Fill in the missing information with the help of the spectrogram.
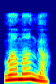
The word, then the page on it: ವಾಮಾಂಗ: vāmānga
